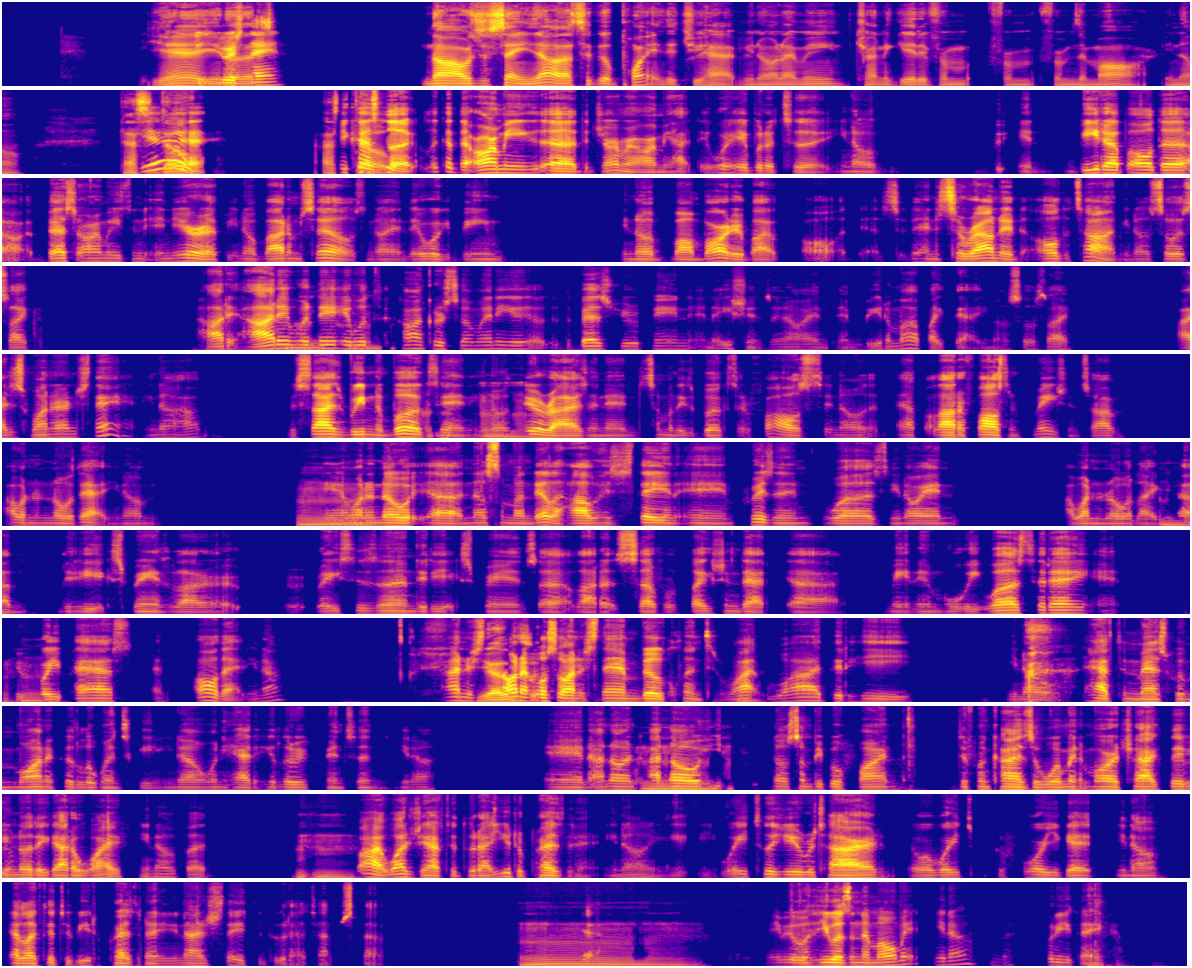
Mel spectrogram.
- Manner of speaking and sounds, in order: other background noise; tapping; chuckle; drawn out: "Mhm"
- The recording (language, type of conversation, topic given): English, unstructured, How might having control over time change the way you live your life?
- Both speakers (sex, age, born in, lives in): male, 35-39, Saudi Arabia, United States; male, 45-49, United States, United States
